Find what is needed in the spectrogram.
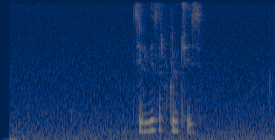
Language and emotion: Russian, neutral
